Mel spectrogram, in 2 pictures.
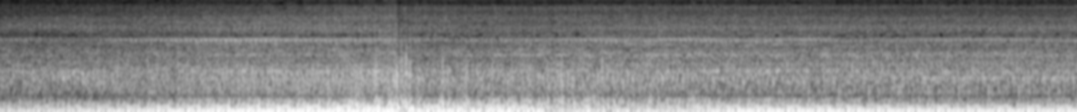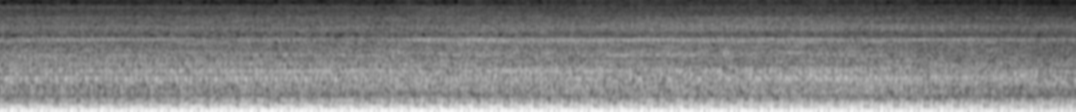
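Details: Huge diesel pusher RV at auction yard, listening at the beastly exhaust: deep, steady, even rumble with no misses or knocks; normal diesel idle.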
